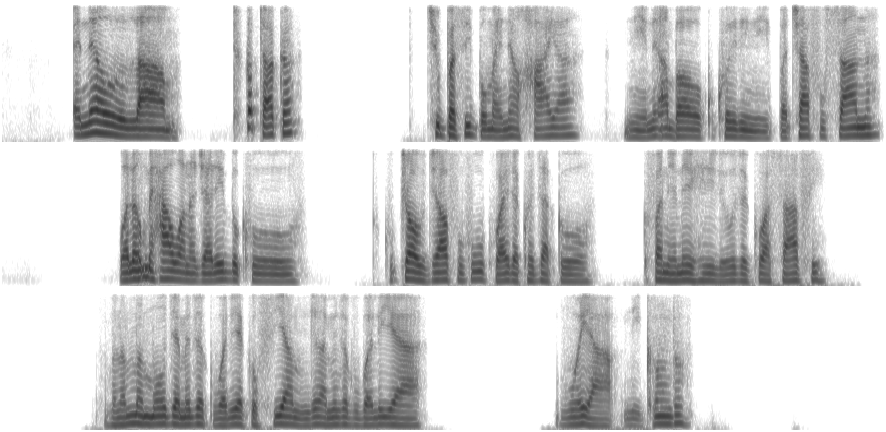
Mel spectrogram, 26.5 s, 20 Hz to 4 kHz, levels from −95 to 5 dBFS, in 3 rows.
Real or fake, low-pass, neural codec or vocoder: fake; 3.6 kHz; codec, 16 kHz in and 24 kHz out, 0.4 kbps, LongCat-Audio-Codec, two codebook decoder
